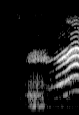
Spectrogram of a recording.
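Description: A cat in a room behind a door lets out a loud, drawn-out yowl, starting with a rough, growly sound and then rising into a long, whining meow that stays strong to the end.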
